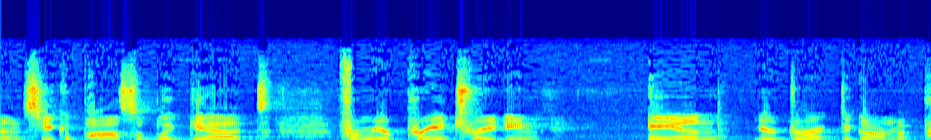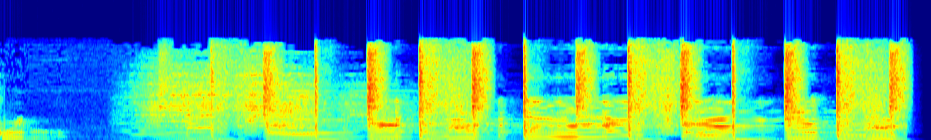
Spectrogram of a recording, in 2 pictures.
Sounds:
music
speech

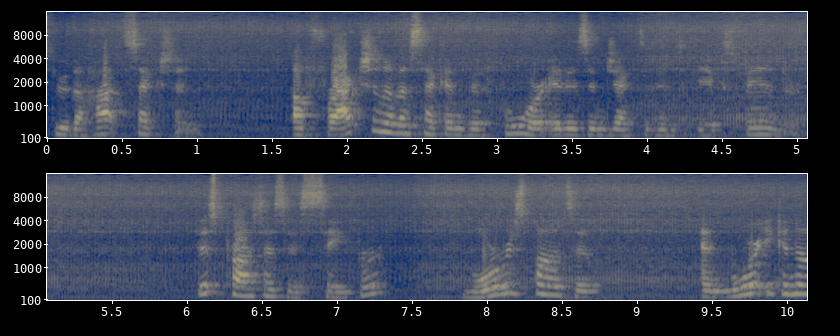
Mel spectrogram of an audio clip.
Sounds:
engine
outside, urban or man-made
speech

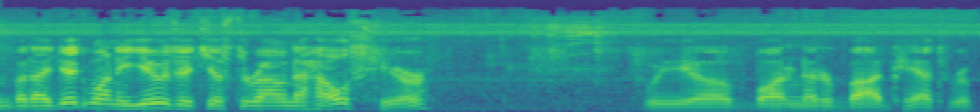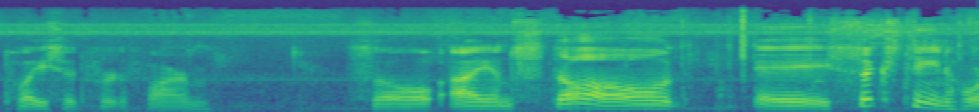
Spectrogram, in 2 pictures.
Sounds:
speech

